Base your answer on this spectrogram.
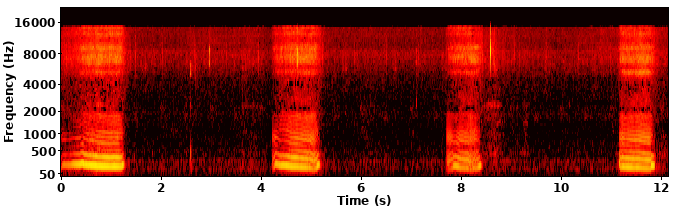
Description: My cat is sleeping and his snoring sounds just like farts.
